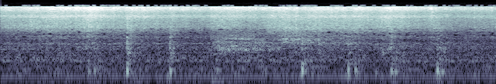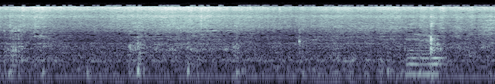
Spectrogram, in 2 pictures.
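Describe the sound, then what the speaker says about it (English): Tomato paste sizzling in a pot as a utensil steadily scrapes the bottom, a constant frying hiss broken by repeated soft scraping strokes, close and moderately loud, with no talk. "Got the tomato paste in here. Steady scraping the bottom of the pot."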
